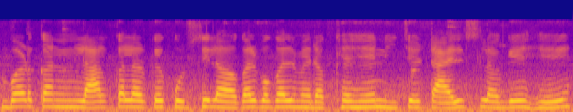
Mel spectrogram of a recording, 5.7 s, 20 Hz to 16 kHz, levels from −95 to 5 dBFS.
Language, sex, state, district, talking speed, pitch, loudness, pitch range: Chhattisgarhi, female, Chhattisgarh, Bilaspur, 155 wpm, 205 Hz, -11 LUFS, 195-210 Hz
